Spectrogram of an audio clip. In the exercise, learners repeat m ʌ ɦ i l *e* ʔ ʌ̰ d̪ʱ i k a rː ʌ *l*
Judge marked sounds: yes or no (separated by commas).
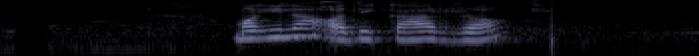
no, no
